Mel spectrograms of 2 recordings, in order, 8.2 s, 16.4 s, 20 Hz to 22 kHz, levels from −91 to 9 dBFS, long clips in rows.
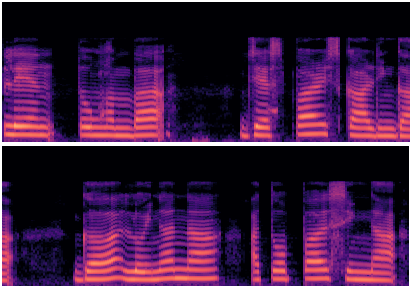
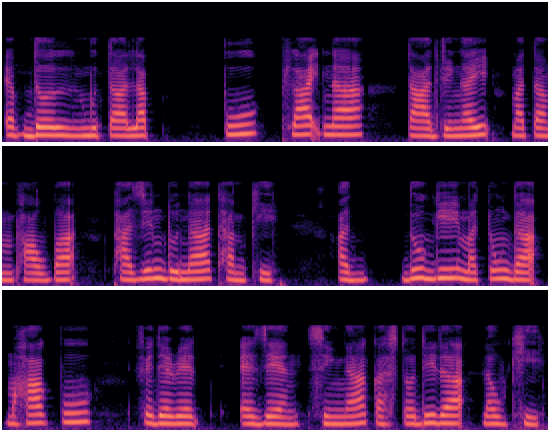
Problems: none marked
